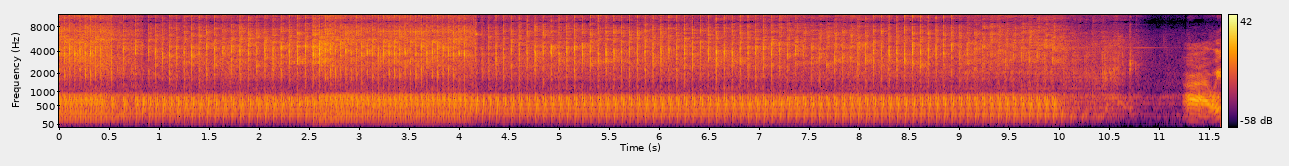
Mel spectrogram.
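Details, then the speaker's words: Small carbureted engine on a gas Power Wheel build, started with brake cleaner, no air filter or muffler: raspy unmuffled pulsing about three times a second, uneven beat, then dies; owner suspects lean running. "now this thing isn't running 100 great because it's probably running lean we got no air filter on the carb so nothing restricting the air coming in"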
